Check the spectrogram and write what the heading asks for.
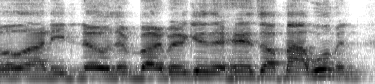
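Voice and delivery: hammed-up possessive boyfriend; mimicking a tripping guy warning everyone off; mock macho boast. Drunk guy at fire boasting.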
